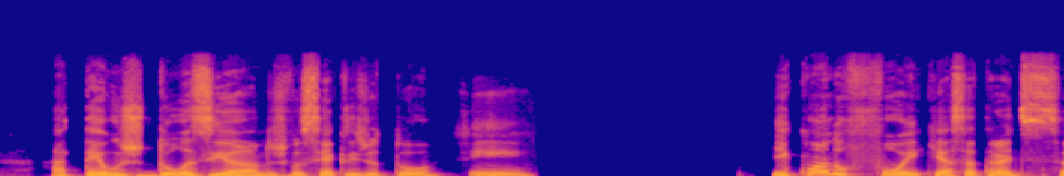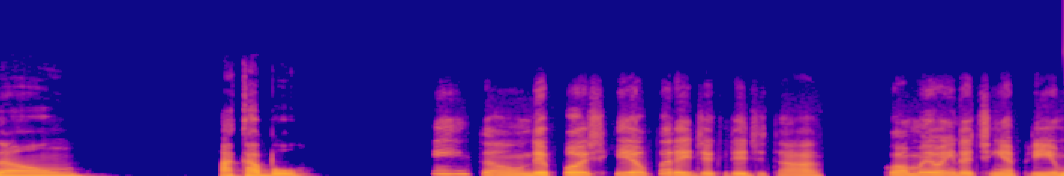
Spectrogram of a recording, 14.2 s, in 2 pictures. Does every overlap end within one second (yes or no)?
yes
